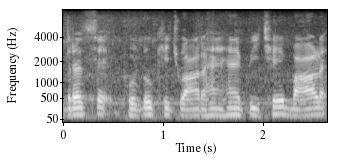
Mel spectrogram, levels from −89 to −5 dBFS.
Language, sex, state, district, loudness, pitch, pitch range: Hindi, male, Chhattisgarh, Raipur, -18 LUFS, 130 Hz, 125-135 Hz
